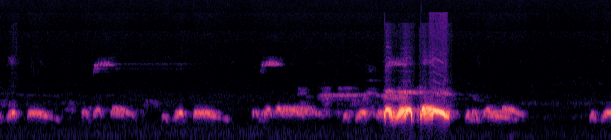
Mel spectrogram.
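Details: Female spotted dove cooing to excite males: scattered soft, low coo notes, then a loud, trembling, rolling double coo midway, followed by quieter coos.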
